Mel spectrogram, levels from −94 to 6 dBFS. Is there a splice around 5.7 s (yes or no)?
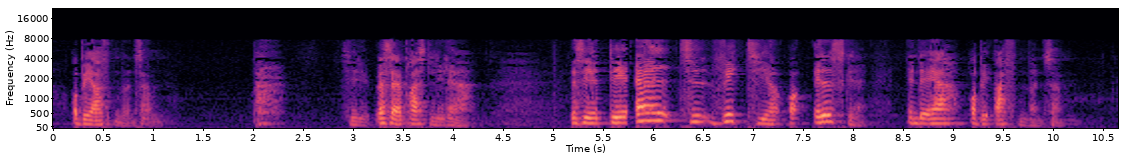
yes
